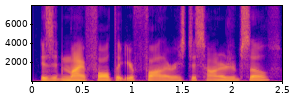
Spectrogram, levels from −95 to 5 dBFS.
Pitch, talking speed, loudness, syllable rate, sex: 105 Hz, 240 wpm, -22 LUFS, 6.4 syllables/s, male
